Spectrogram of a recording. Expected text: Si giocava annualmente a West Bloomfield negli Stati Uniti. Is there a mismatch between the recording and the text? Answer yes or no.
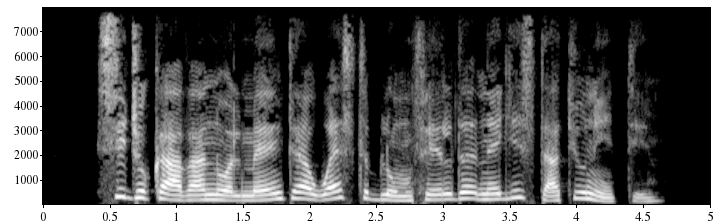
no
